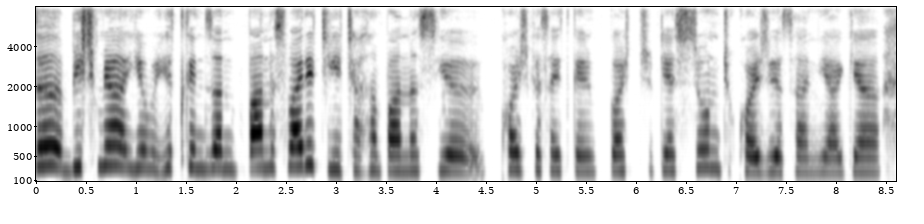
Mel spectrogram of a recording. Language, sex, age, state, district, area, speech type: Kashmiri, female, 18-30, Jammu and Kashmir, Pulwama, rural, spontaneous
